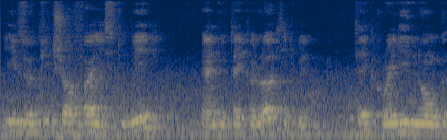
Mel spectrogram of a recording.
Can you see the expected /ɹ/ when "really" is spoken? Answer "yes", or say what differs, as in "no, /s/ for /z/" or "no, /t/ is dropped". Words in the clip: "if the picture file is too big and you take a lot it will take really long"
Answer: yes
